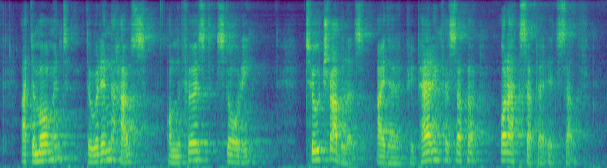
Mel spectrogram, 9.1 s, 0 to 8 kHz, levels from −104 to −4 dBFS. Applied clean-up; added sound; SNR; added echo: none; none; none; reverberation time 1.5 s.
